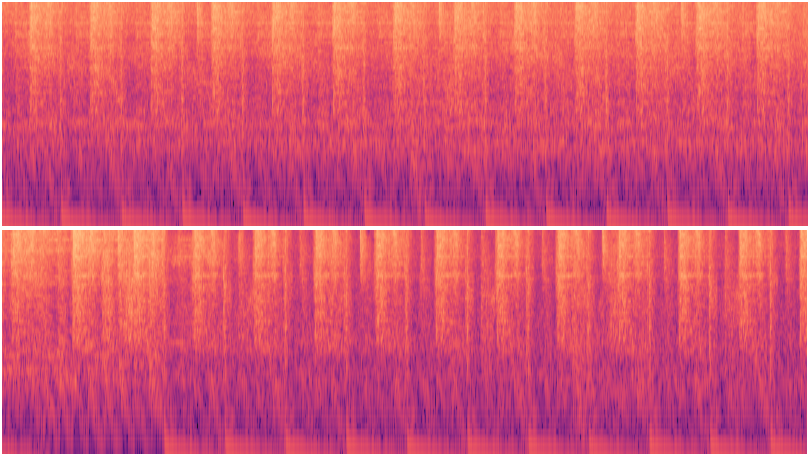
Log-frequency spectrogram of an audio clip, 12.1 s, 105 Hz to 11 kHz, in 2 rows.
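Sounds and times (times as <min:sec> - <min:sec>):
deep kick drum: 0:00.0 - 0:12.0
hard techno music: 0:00.0 - 0:12.0.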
